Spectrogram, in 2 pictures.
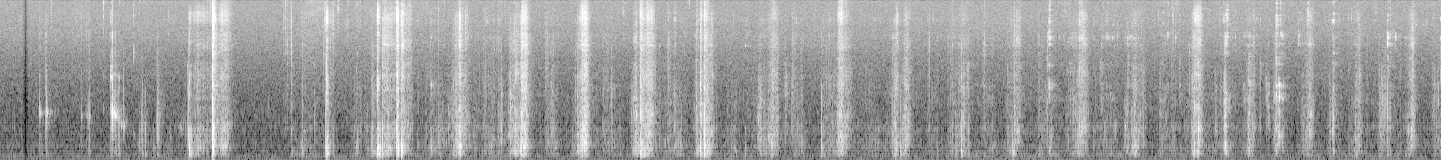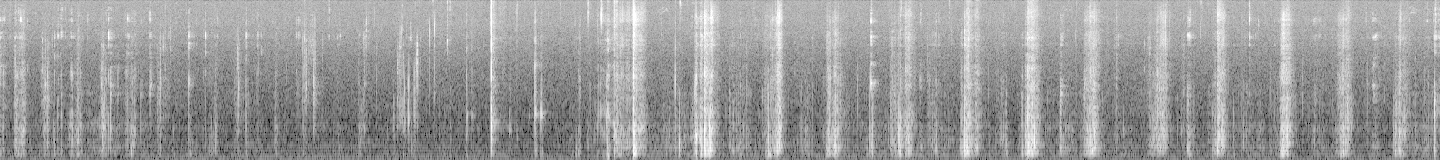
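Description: Biting and crunchy chewing of Milka Oreo chocolate, the chocolate and cookie bits crunching a few times a second. There is a sharp bite about two seconds in and another past the middle, after a short lull.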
